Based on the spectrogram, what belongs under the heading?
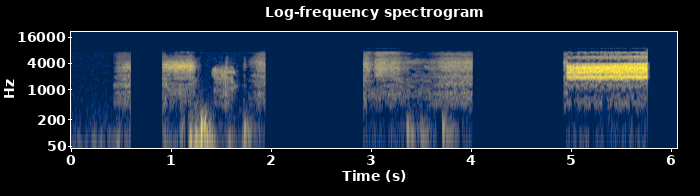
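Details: Barn owls at 01:37 on 19 May 2023: a series of short hissing rasps, then a drawn-out harsh hiss, closing with a loud, rough screech lasting almost a second, with soft low thumps between the calls.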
